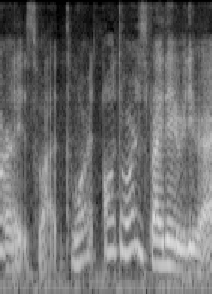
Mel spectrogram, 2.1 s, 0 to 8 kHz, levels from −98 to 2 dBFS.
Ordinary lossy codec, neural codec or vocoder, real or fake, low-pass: none; codec, 16 kHz, 4.8 kbps, FACodec; fake; none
